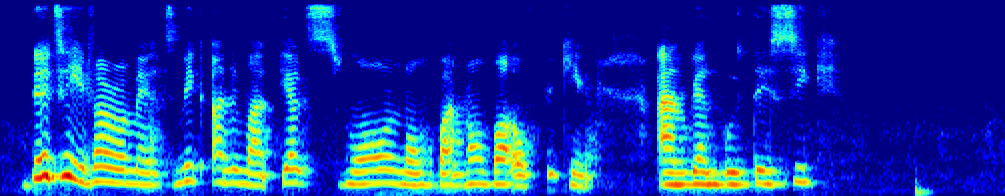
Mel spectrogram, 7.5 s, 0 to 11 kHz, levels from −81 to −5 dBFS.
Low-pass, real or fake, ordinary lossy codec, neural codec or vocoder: 9.9 kHz; fake; Opus, 32 kbps; codec, 24 kHz, 1 kbps, SNAC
